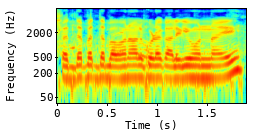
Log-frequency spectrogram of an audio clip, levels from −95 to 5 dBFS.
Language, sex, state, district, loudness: Telugu, male, Telangana, Mahabubabad, -13 LUFS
